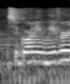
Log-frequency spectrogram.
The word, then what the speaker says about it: Sigourney Weaver: Another thing I know about this is that Sigourney Weaver, is that how you pronounce her name? – Yes.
